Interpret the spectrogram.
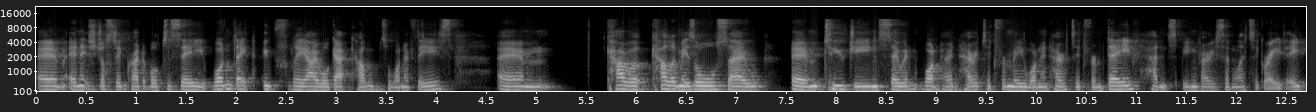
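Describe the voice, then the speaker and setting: Against a quiet background, the speaker talks with a northwest England accent at a fairly quick pace in a monotone, flat intonation. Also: woman, very deep, low pitch for a woman. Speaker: parent of child with rare disease. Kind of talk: personal introduction at a conference.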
